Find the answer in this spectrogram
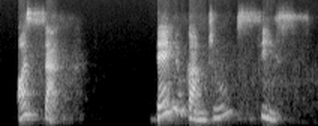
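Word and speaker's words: cinq: cats cat Okay cat number five is not sink it's sank sank so here you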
